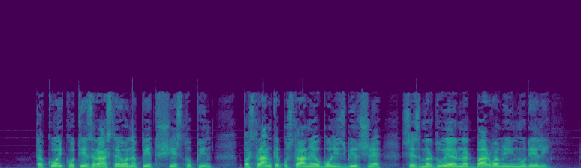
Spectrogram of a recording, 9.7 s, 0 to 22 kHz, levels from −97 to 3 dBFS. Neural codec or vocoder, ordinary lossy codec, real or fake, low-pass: none; AAC, 32 kbps; real; 9.9 kHz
